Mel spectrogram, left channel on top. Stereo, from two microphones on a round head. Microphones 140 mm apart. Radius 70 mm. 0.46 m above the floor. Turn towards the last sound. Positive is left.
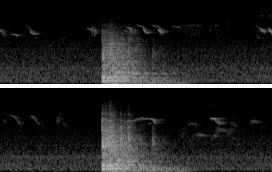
turn(degrees=-50)  # may be behind; listen again after turning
